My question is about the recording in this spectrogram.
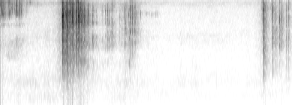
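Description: Six dice clatter onto a table during a tabletop roleplaying game, in a few short bursts of sharp, bright clicking with quiet gaps between them and a final rattle near the end.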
